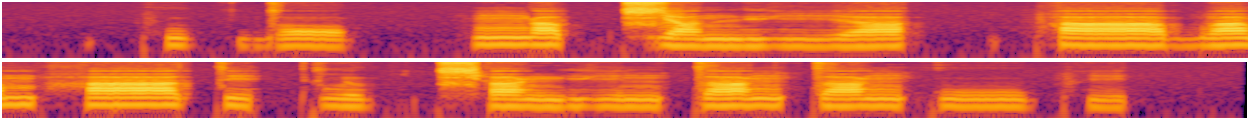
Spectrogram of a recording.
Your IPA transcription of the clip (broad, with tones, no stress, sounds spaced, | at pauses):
pʰ u˨˩ k̚ d ɔː˨˩ k̚ | ŋ a˥˩ p̚ t͡ɕ a˧ n j i˩˦ a̯ | pʰ aː˧ b a˥˩ m h aː˥˩ t i˨˩ t̚ k l ɯ˨˩ k̚ t͡ɕʰ a˧ ŋ j i˨˩ n t a˥˩ ŋ t a˥˩ ŋ k uː˧ pʰ i˨˩ t̚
